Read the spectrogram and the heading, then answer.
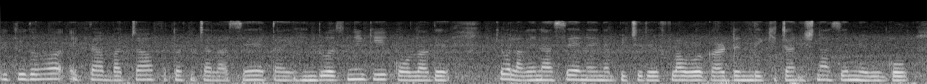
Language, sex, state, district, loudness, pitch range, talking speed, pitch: Nagamese, female, Nagaland, Dimapur, -14 LUFS, 195-220 Hz, 185 wpm, 200 Hz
